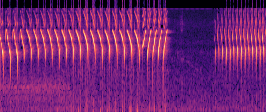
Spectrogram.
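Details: Canary singing long 'cuit cuit' rolling (ngerol) song, used as a lure and master song for young, untrained or silent canaries: a fast rapid trill of down-slurred notes for over two seconds, a short pause, then another bright trill.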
